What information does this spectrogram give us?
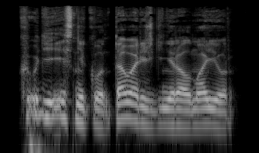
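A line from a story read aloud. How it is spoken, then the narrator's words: Chuckling. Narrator (Russian): хохотнул Николай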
